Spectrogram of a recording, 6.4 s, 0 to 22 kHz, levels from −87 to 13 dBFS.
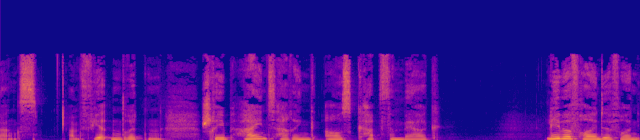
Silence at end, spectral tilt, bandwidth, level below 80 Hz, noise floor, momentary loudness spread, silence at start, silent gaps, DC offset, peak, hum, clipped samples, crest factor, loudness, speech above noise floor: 0 s; -4 dB/octave; 13.5 kHz; -64 dBFS; -71 dBFS; 16 LU; 0 s; none; under 0.1%; -6 dBFS; none; under 0.1%; 20 dB; -24 LUFS; 47 dB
